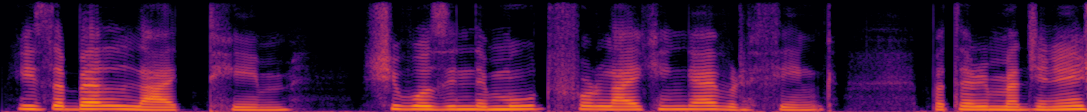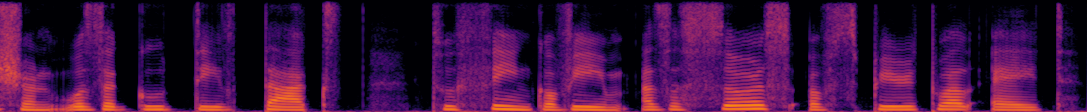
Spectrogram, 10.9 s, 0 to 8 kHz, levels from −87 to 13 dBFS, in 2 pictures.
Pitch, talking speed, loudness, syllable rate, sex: 210 Hz, 155 wpm, -20 LUFS, 4.9 syllables/s, female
